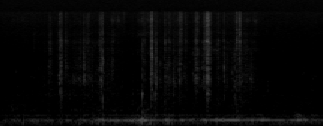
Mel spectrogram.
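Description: Paintbrush working thick acrylic gouache on a watercolor postcard: a run of faint, irregular soft scrapes and ticks for a couple of seconds, starting about a second in and stopping just before the end, over a low steady hum.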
